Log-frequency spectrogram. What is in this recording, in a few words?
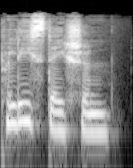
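"police-station", British English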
